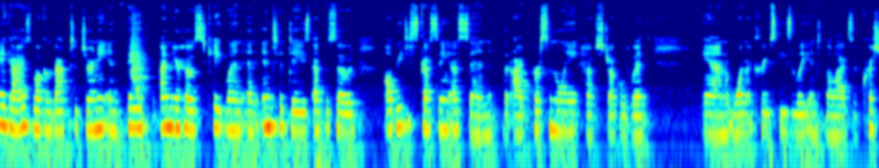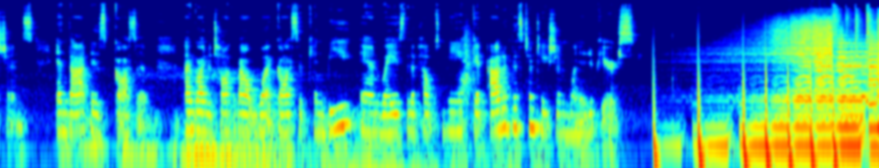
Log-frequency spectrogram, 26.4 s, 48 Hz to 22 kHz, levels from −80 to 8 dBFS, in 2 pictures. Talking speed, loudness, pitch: 145 wpm, -19 LUFS, 175 Hz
